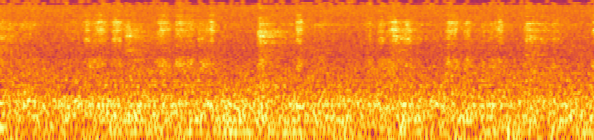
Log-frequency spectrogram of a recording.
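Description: Faint scratching of a felt-tip marker writing on paper, a few short strokes over quiet room tone.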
